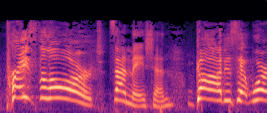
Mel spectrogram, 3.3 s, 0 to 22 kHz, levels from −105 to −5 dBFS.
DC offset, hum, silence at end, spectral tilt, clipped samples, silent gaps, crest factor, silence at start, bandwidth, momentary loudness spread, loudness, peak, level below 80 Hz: under 0.1%; none; 0 s; -3 dB/octave; under 0.1%; none; 18 dB; 0.1 s; 11.5 kHz; 12 LU; -19 LUFS; -2 dBFS; -58 dBFS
